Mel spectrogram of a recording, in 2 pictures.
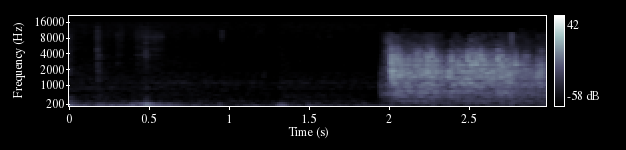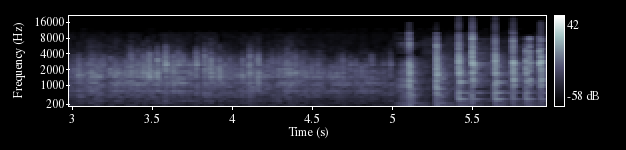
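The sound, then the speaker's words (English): A prize wheel spins with a steady, rattling whir for a few seconds, then breaks into a run of separate sharp clicks. Faint soft thuds come before the spin. “fire up that wheel”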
